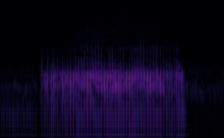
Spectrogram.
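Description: One drawn-out, rattling, fluttering breath sound lasting about two seconds, like a snore.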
